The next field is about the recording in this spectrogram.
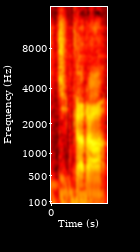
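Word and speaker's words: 力: This one yoku the strictly Japanese one is chikara which you have seen uh not sure if in this series also but in previous ones for sure accent on the last syllable means uh uh force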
